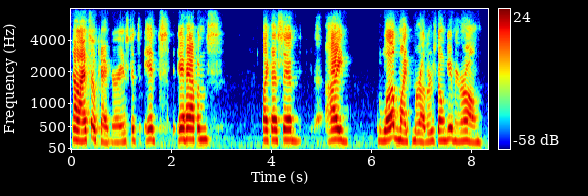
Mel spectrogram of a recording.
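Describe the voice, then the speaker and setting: A woman's voice: medium pitch, fairly even intonation, slow pace. Woman stream host, casual and laid-back, on a dull lo-fi mic. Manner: laid-back, laughs often. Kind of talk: casual chat.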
